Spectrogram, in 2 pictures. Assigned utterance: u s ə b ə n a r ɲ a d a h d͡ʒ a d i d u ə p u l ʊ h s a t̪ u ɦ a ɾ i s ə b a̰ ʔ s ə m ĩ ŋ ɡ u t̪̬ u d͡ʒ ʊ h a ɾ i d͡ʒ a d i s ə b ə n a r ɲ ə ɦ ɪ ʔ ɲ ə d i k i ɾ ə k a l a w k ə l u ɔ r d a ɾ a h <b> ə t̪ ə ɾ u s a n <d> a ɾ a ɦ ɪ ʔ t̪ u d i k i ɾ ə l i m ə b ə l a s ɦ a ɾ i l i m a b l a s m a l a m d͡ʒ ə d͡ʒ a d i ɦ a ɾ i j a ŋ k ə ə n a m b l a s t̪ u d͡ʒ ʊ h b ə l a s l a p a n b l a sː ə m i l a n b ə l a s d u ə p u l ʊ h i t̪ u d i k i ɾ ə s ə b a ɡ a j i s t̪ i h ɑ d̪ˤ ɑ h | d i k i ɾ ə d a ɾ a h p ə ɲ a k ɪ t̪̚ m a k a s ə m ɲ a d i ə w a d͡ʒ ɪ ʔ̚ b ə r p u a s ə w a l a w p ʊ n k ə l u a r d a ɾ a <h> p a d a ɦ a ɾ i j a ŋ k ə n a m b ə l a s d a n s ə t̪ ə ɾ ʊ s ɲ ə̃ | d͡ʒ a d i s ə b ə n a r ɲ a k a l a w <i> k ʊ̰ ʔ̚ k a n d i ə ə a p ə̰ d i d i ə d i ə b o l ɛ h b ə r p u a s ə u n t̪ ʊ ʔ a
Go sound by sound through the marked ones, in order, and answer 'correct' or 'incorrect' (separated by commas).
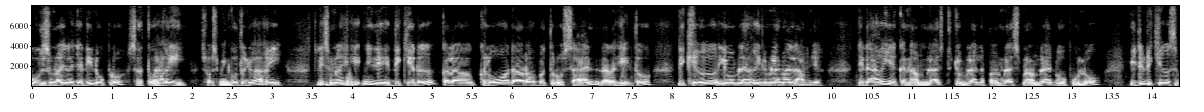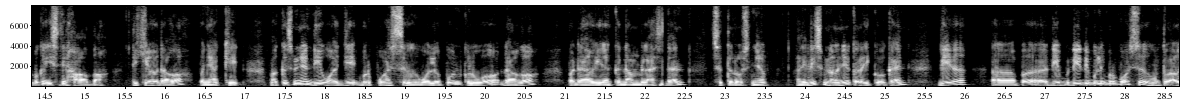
correct, correct, correct, correct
